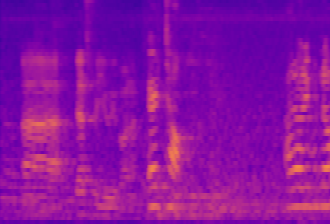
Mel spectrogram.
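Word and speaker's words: Etok: Pronounced like Ertok. That's for you, Ivana. Ertok.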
